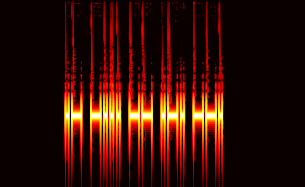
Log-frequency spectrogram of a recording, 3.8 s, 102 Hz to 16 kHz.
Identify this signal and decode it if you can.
Morse code, heard as a keyed tone, about 30 wpm, 700 Hz. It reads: ABMRG
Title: Code Groups - 5 Letters - 30wpm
